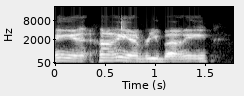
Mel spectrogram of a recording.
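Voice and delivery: mocking put-on stand-up voice. Mocking a comic's stage opening: imitating Dave on stage. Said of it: "you get on stage, right, and you go".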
